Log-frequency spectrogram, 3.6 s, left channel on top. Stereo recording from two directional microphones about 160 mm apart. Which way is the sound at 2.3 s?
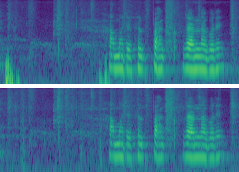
60° left (ahead or behind).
